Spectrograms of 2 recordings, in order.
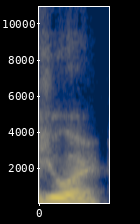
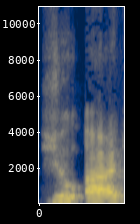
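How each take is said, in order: First: The words merge into one shortened word. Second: Both words are said fully and separately. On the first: "दो words को मिला के एक word बना देते हैं" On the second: "की बजाय"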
